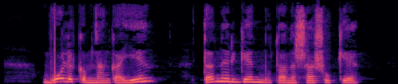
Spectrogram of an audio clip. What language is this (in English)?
Mari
